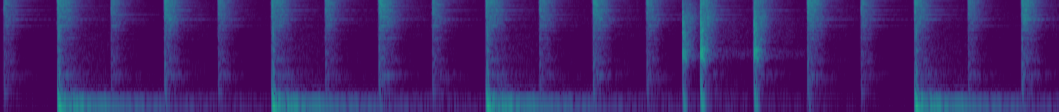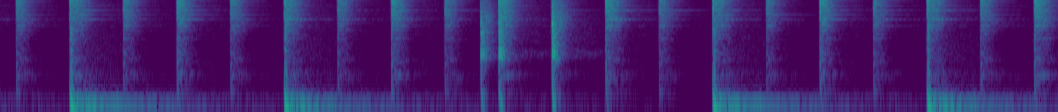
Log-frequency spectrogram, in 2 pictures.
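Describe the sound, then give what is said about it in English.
A minimal drum beat without snare drum: booming kick drum hits recur in a steady, repeating pattern, laced with crisp, ticking hi-hat strokes in a regular pulse, played alone with no voices. “Let's first listen to the drums alone.”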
